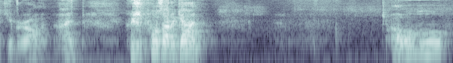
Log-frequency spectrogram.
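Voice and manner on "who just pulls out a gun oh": high, fast disbelieving yelp; surprised. Real, not acted. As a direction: blurt it out in shock. Shocked reaction to gun.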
